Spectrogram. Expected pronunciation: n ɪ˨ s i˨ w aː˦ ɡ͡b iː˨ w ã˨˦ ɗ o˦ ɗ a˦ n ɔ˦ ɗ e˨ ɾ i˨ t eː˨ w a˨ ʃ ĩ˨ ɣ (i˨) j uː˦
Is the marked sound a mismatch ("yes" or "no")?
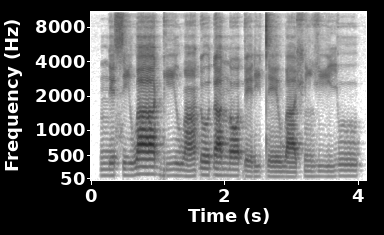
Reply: yes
